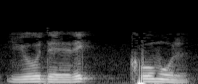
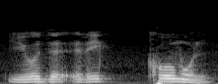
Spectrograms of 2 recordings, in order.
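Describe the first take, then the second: Both takes have the same delivery.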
